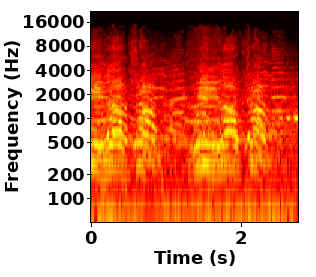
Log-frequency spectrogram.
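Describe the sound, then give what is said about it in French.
A large crowd of pro-Trump marchers in Washington chants the slogan "Make America Great Again" in unison, loud rhythmic voiced phrases repeating in about three bursts with short pauses, rising and falling in pitch over steady background murmur. “Ils sont des milliers à marcher pour, crie-t-il, Make America Great Again, le slogan cher à leur chef.”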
